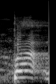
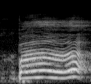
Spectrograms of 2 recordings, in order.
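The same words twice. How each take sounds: First: The call is short and curt. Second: The call is long and drawn out.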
